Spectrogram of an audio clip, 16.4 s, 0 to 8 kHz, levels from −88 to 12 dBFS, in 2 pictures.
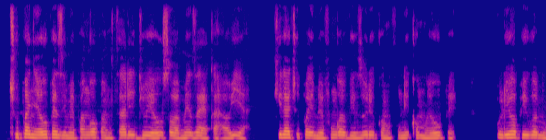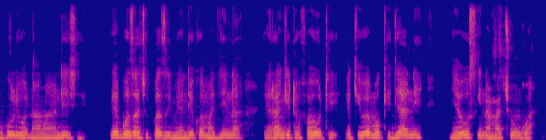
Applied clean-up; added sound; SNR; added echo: none; none; none; none.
